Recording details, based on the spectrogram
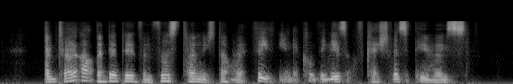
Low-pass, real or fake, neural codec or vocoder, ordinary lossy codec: none; fake; codec, 16 kHz, 0.5 kbps, FreqCodec, smaller model; none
